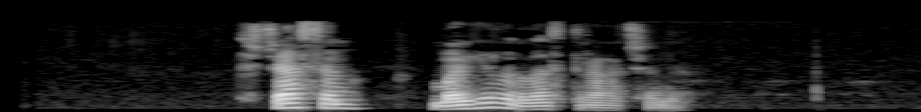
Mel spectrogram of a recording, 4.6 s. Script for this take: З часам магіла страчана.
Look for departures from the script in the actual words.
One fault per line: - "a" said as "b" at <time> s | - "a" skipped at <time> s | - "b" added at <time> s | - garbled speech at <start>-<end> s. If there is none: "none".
- "была" added at 2.6 s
